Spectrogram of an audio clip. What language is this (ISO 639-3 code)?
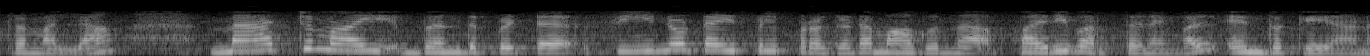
mal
